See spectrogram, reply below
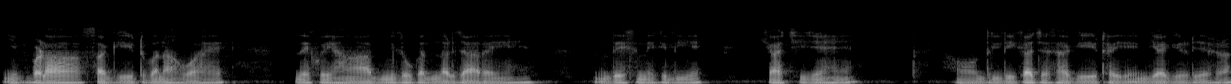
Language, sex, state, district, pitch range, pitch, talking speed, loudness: Hindi, male, Uttar Pradesh, Muzaffarnagar, 75-85 Hz, 75 Hz, 155 wpm, -31 LUFS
